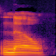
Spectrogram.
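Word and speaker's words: não: In Spanish, you just say no, but in Portuguese, it's no. With an N, with an A, with a little squiggly line over the A, and an O. And that is a very nasal sound. You would say, oh, no. And it would sound like you're saying noun, but like through your nose completely.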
